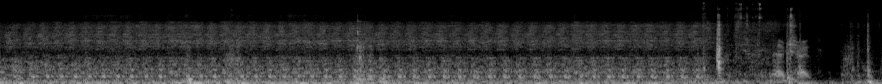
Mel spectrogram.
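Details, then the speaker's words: MGB GT garage find, 20 years unused, first start with full choke: uneven, lumpy idle that wanders, sounding very rich, though smoothing slightly with good oil pressure. Rich, lumpy running. "Sounds really lumpy. That red pan's doing now. Does sound really rich though."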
